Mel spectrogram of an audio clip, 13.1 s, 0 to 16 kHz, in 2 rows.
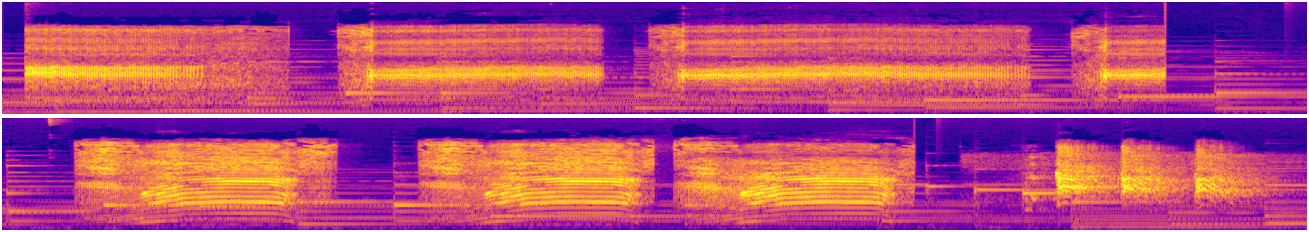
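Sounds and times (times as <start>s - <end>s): background music: 0.0s - 13.0s
cattle mooing: 0.1s - 5.8s, 6.9s - 11.2s.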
